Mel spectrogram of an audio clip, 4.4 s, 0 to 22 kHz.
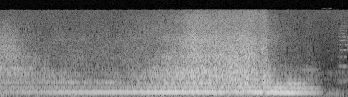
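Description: BMW 328's straight-six engine running steadily as the car comes along the road, growing louder. The engine note drops in pitch near the end, and the sound cuts off abruptly.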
